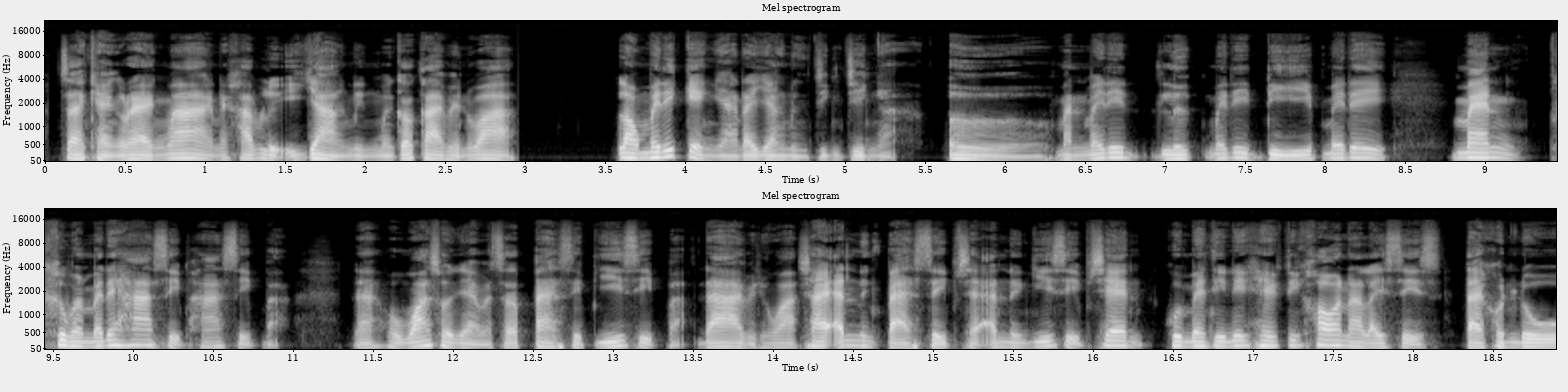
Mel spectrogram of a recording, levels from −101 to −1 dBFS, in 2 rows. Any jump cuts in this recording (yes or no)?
no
